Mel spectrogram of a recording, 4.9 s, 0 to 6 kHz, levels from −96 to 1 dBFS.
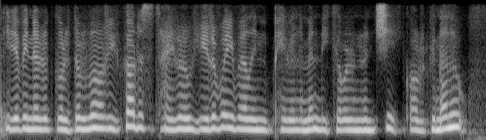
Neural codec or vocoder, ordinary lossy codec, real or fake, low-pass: codec, 16 kHz in and 24 kHz out, 0.4 kbps, LongCat-Audio-Codec, four codebook decoder; none; fake; 5.4 kHz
